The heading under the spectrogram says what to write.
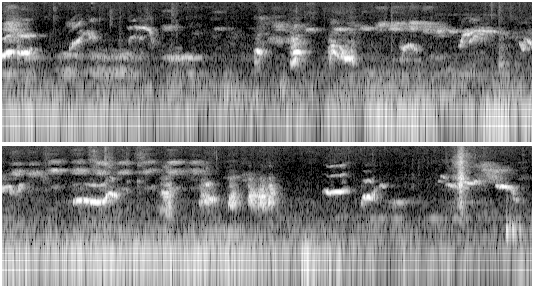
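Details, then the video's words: Kept oriental magpie-robin starting to sing: quick chirps, slurred whistles and squeaky notes in uneven bursts, set against a strong low rumbling hum throughout. "kacer mulai bunyi"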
